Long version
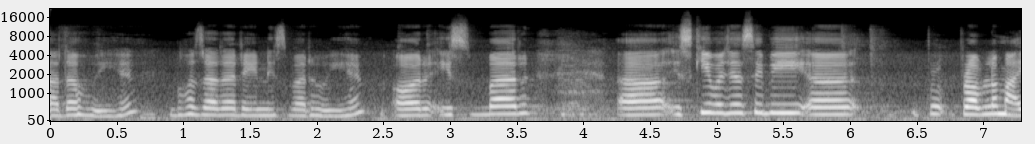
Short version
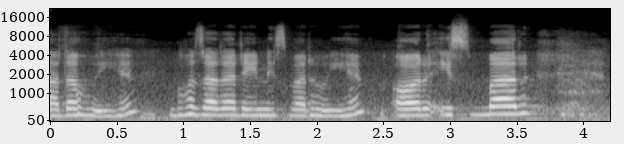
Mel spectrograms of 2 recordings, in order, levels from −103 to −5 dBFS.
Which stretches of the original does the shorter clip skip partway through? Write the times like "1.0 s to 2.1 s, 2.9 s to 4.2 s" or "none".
none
